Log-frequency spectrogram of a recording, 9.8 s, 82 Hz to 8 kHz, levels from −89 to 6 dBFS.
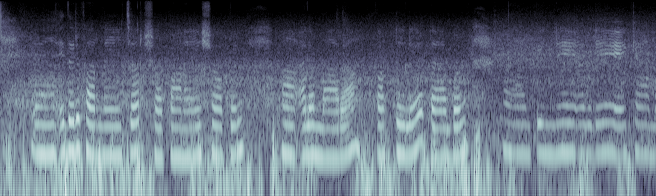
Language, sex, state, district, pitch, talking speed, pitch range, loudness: Malayalam, female, Kerala, Kasaragod, 215 Hz, 80 wpm, 200-225 Hz, -17 LUFS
